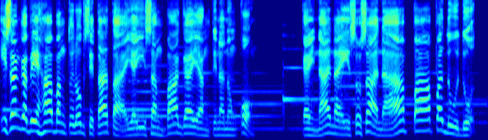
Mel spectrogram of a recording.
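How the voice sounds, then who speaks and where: Man as earnest storyteller over clear guitar music. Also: on the high side, lively intonation, moderate pace, natural voice. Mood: content. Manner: earnest, reflective. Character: humble married former driver recounting his love life. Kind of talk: first-person Tagalog radio drama narration.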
